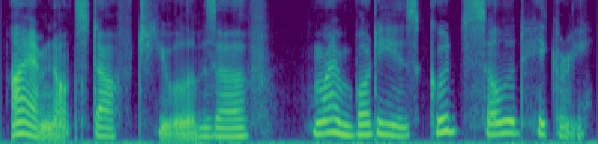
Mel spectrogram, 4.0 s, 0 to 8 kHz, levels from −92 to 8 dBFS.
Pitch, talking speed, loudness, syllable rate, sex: 215 Hz, 195 wpm, -20 LUFS, 5.7 syllables/s, female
